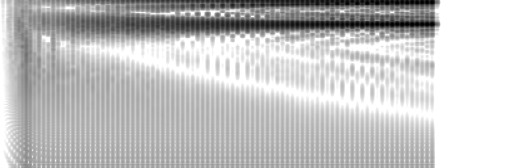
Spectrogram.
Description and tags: lead bass rise made with Blackbox from arcDev Noise Industries
commnication, fx, scoring, soundeffect, soundesign, synth-noise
